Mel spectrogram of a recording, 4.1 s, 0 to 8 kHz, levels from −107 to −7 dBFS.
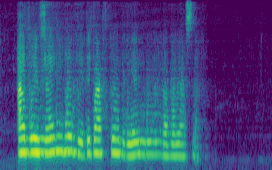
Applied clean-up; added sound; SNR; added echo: neural mask model DeepFilterNet 3.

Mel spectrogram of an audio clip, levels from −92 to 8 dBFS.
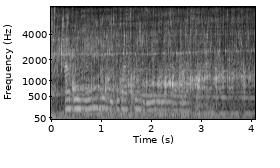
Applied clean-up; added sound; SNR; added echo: none; Liquid; -4 dB; reverberation time 0.4 s.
